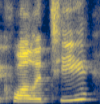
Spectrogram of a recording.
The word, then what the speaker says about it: quality: at the pronunciation quality we can say quality but this T um is surrounded by two vowel sounds so this becomes a flap T right quality Quality quality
